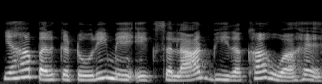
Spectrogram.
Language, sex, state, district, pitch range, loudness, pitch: Hindi, female, Himachal Pradesh, Shimla, 195-280 Hz, -15 LUFS, 215 Hz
